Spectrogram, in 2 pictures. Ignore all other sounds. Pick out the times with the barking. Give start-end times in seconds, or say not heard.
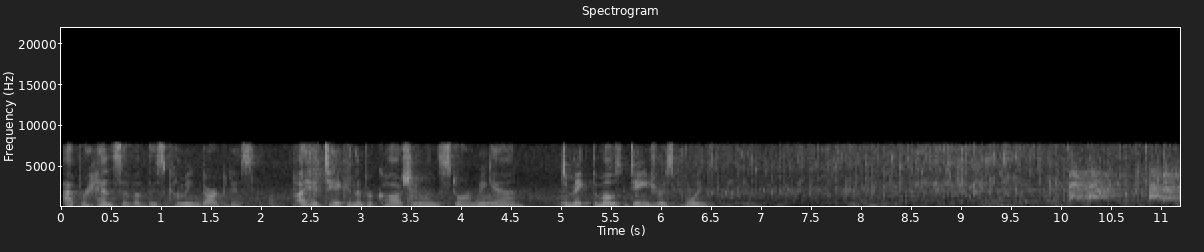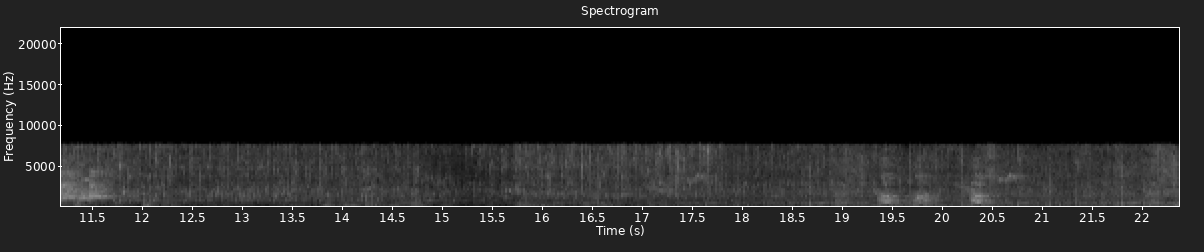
3.0-5.1, 9.8-11.7, 18.9-20.6.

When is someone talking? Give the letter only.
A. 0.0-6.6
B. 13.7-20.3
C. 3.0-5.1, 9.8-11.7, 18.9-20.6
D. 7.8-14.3
A.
